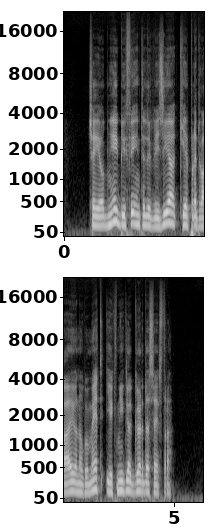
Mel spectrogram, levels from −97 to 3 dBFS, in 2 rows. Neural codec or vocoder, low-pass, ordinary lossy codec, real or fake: codec, 44.1 kHz, 3.4 kbps, Pupu-Codec; none; none; fake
